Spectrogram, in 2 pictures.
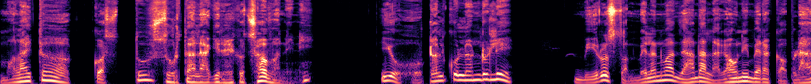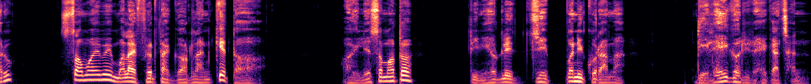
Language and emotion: Nepali, fearful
